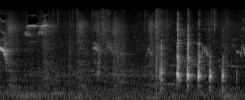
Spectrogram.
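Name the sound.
White Kelso chickens clucking in backyard farm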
